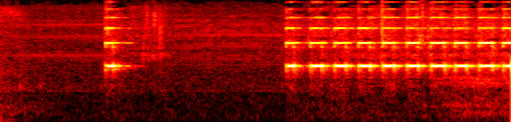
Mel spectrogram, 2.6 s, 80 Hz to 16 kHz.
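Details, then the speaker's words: SJRC F11 drone transmitter after binding in mode 1: short shrill chirp then fast bright beeps about eight per second, its normal but annoying operating beep. "Okay, so it's got a really annoying beep, and it really is annoying."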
